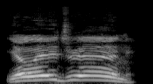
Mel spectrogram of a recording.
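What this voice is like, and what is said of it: Rocky Balboa impression. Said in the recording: “Nice, great impression.”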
